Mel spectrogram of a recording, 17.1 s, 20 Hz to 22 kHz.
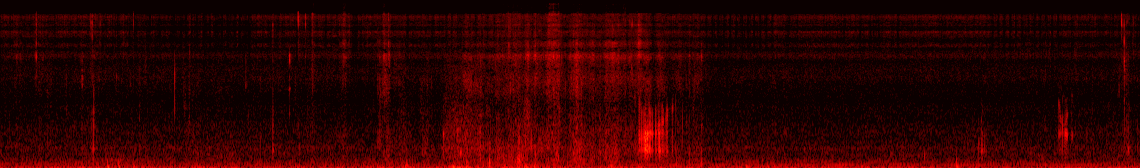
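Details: Stomach noises for about 2 minutes after eating carbs: quiet hiss with a few soft gurgles and one clearer bubbling rumble; bowel sounds (borborygmi).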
